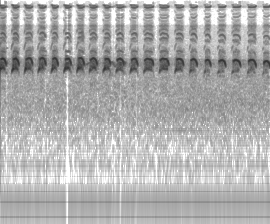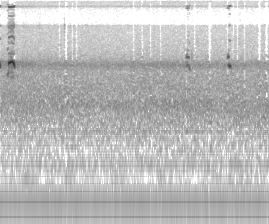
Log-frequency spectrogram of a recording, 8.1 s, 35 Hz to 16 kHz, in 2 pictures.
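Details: Osprey around the Hellgate nest with the young, August 23, 2024, on a day of earlier dangerous winds: a rapid run of about eighteen sharp whistled chirps over four seconds, then quiet with a couple of faint clicks.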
